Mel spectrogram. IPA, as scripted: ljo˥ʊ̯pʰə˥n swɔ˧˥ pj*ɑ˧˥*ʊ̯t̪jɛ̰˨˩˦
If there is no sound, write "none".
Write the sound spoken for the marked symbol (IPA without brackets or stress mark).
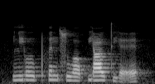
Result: ɑ˥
